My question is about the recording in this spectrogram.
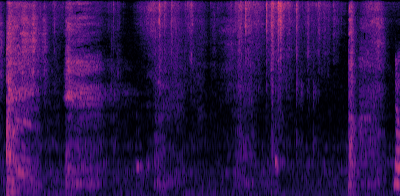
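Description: A person's breathy, wheezing exhalations in about five bursts, each up to a second long, with short gaps between them.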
